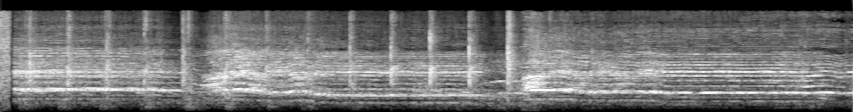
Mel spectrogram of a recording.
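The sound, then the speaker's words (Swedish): Football fans chant in a pub near Anfield before a Liverpool match: a loud crowd sings in unison, steady and sustained, with sharp rhythmic hits cutting through the singing. “Bäst förutom själva matchen var ju uppvärmningen på puben The Sandon precis vid Anfield inför matchen. Så här lät det bland annat då.”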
